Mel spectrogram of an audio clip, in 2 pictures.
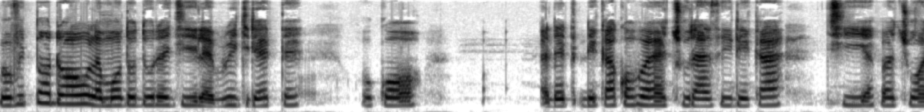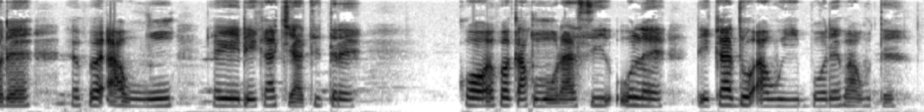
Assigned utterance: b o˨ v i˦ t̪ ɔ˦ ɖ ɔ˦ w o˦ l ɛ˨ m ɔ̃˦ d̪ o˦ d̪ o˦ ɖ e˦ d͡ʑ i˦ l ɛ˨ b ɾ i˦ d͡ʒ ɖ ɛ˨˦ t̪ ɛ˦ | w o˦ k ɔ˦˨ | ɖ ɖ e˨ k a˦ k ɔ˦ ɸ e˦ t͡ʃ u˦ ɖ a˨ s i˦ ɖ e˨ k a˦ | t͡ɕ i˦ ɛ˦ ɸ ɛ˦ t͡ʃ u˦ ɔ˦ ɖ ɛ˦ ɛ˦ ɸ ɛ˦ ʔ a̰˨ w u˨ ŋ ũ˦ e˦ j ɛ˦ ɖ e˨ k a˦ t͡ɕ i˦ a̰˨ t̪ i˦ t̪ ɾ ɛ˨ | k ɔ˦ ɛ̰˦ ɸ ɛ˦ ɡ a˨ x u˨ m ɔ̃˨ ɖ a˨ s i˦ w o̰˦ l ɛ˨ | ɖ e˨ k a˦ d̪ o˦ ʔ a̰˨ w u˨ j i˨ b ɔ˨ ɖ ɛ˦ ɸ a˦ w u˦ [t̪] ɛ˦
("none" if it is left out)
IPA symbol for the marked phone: t̪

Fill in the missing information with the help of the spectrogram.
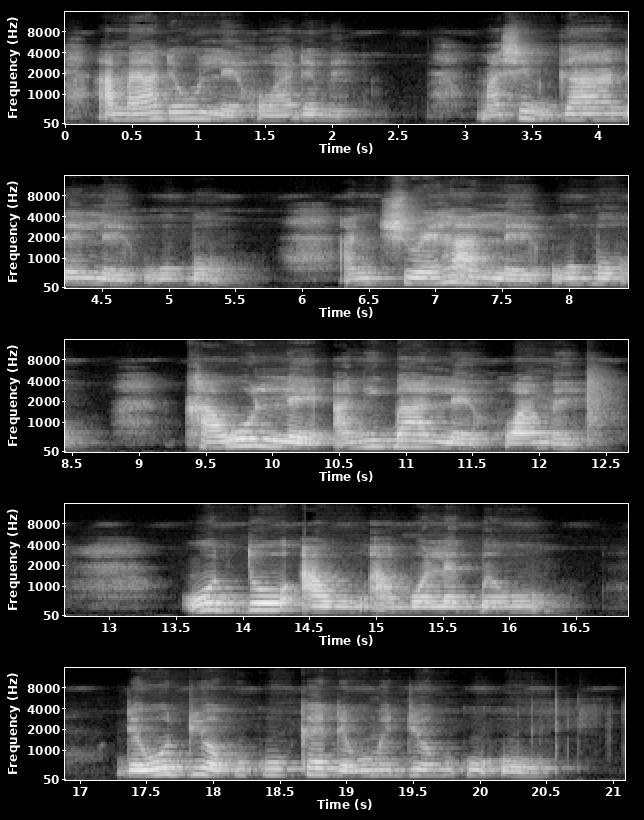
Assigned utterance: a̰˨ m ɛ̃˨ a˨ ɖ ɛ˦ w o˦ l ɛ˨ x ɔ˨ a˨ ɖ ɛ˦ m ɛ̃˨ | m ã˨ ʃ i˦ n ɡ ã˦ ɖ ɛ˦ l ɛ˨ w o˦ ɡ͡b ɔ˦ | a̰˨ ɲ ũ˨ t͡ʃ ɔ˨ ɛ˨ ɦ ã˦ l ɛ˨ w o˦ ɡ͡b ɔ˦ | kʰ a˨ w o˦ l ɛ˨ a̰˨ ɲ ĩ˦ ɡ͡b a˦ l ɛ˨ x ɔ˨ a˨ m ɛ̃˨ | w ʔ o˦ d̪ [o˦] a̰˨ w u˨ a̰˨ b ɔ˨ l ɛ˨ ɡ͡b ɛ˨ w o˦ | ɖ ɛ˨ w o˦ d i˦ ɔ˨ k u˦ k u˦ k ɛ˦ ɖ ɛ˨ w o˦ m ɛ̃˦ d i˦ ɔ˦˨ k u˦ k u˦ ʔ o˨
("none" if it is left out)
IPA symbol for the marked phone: o˦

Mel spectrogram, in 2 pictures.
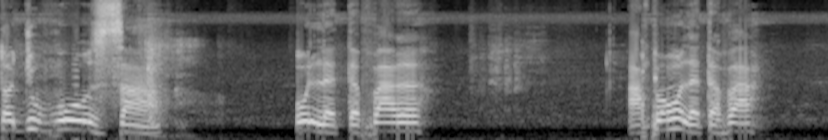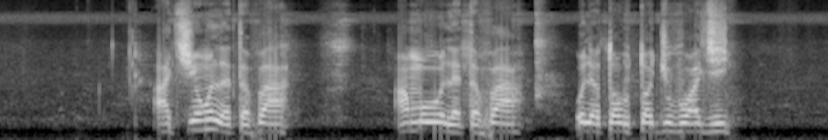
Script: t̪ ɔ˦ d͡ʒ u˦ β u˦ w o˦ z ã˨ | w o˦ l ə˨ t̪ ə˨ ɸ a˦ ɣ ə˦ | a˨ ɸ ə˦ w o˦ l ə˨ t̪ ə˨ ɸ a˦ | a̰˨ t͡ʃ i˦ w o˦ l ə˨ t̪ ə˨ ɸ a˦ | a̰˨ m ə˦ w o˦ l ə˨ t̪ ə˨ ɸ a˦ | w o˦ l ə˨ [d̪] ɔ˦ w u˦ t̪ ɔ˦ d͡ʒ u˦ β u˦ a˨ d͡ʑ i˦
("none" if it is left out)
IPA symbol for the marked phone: t̪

